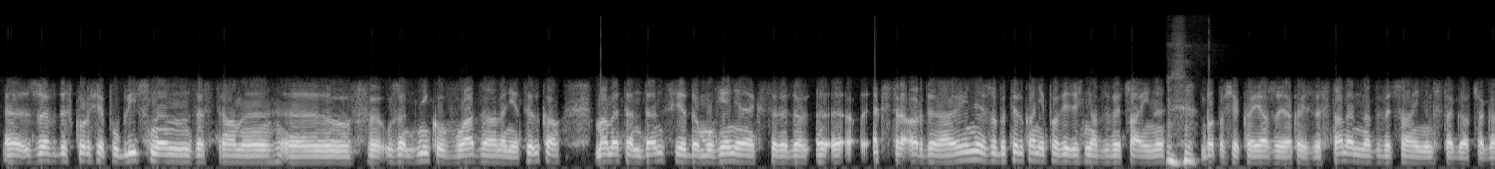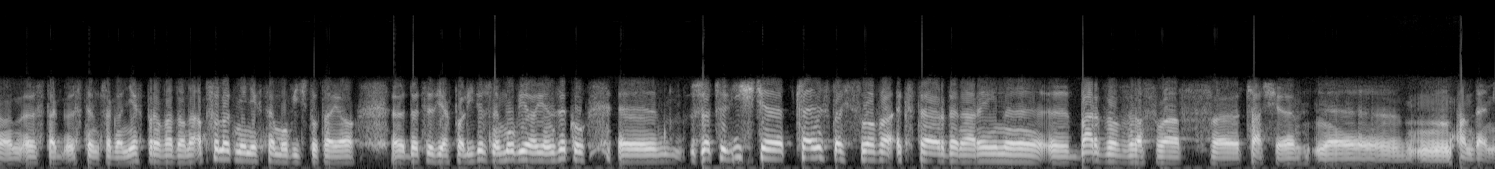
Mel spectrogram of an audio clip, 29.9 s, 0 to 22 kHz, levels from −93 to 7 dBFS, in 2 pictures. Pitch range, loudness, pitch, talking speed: 120-195 Hz, -15 LUFS, 135 Hz, 140 wpm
